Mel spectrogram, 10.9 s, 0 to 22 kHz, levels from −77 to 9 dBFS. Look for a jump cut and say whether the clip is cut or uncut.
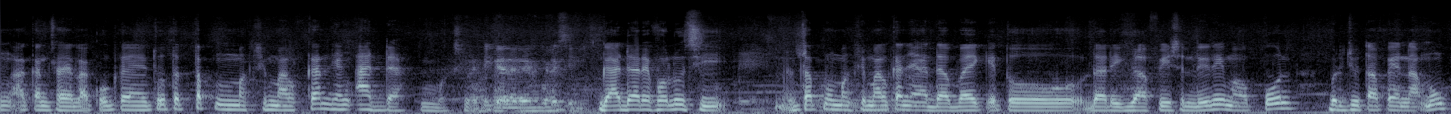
uncut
